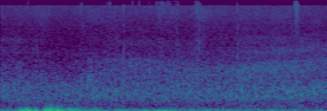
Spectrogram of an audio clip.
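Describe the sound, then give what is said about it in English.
Strong wind blows through an open spot under old power lines, with no trees for shelter. It comes as low, rumbling buffeting, with heavier gusts at first that settle into a steadier, softer rush. “Listen to the sound of the wind in this spot that I'm in right now. There's no trees here. There's some old power lines above my head. There's no protection. So we're getting a lot of wind noise.”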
